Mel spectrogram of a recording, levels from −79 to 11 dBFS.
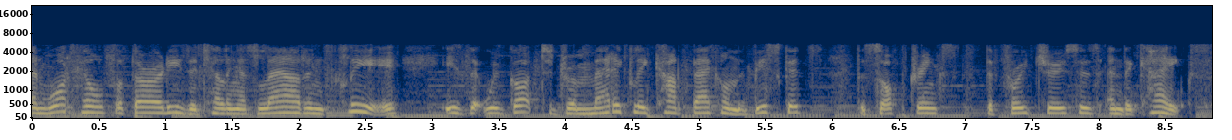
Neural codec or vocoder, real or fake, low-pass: none; real; 5.4 kHz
